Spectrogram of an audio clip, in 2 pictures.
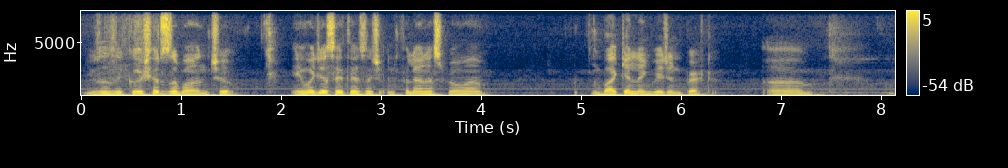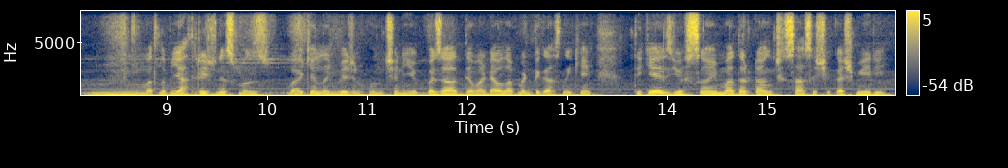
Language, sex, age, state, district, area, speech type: Kashmiri, male, 18-30, Jammu and Kashmir, Kupwara, rural, spontaneous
